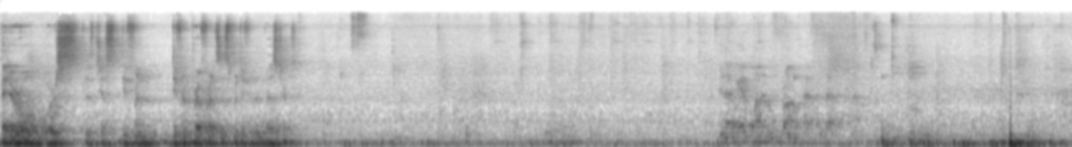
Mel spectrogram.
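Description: A man speaks with animation into a microphone over loudspeakers in an echoing hall.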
